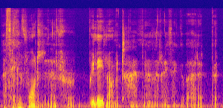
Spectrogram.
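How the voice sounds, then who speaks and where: A man's voice: sits low, very animated, normal speed, gravelly, fairly bright tone, a little hiss or hum, full character voice. A man acting out a bashful, flirtatious supervillain with a good heart in an intimate ASMR roleplay, speaking hesitantly with sheepish stammers. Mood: earnest, shy.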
